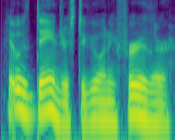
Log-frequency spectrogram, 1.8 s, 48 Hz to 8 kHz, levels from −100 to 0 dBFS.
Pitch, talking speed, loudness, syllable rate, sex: 110 Hz, 240 wpm, -16 LUFS, 6.9 syllables/s, male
